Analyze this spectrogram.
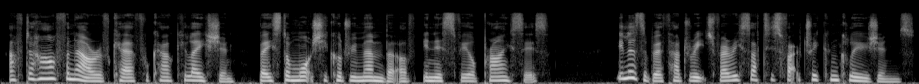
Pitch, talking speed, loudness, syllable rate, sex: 175 Hz, 145 wpm, -19 LUFS, 5.6 syllables/s, female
